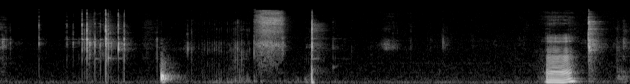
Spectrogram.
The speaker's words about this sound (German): Es klang, als ob du eine Flasche geöffnet hast. Ja, jetzt ist die Frage, was für eine? Jetzt hast du es schon gesehen. Ich würde mal vermuten, es war eine Limonade. Ja, weil es gelb ist.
